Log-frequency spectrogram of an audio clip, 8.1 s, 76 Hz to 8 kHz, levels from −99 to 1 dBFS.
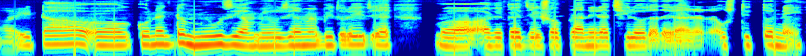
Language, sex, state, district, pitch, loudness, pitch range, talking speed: Bengali, female, West Bengal, Kolkata, 185 Hz, -24 LUFS, 175-195 Hz, 150 wpm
